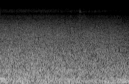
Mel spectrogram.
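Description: Sea waves washing onto the shore in northern Morocco, a loud, dense rush of surf mixed with wind buffeting the microphone, continuous and close.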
